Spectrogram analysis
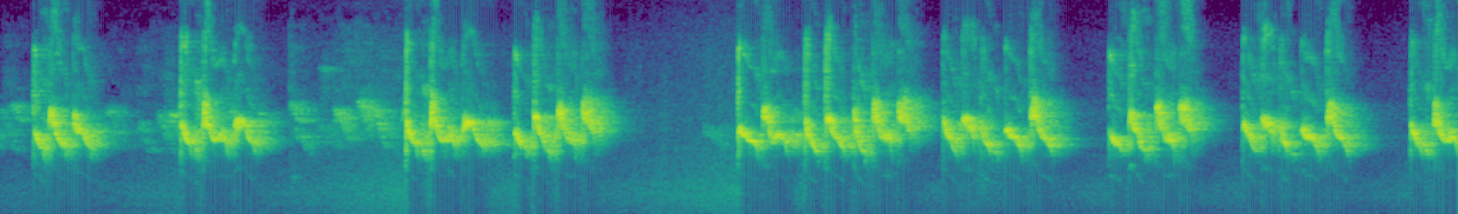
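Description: Oriental white-eye giving bursts of high, rapid, jumbled twittering song, each phrase about a second long, repeated with short pauses; faint low hum in the background.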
